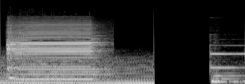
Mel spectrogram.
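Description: Game-show style 'wrong answer' buzzer sound effect: one loud, harsh buzz lasting about a second, then the audio cuts to silence.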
